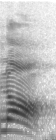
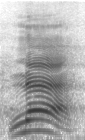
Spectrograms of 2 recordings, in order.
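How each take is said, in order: First: The vowel is said with rounded lips. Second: The vowel is said with an open mouth. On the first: The speaker calls it wrong. "you don't say no. You don't make your mouth round" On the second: The speaker calls it right. "You say nah"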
